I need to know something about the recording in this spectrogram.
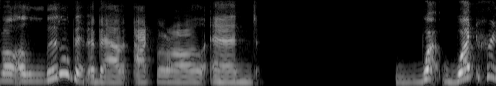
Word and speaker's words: Akmaral: I am here today with Judith Lindbergh, the author of it's AKMARAL, is how you pronounce it? AKMARAL. AKMARAL.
